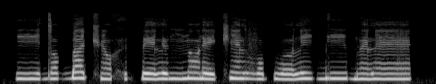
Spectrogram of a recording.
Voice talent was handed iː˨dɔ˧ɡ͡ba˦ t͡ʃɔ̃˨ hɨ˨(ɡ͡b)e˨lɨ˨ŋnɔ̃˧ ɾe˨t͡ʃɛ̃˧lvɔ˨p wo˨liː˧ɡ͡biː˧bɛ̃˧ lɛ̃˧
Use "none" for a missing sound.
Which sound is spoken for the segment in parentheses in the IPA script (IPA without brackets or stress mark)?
k͡p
